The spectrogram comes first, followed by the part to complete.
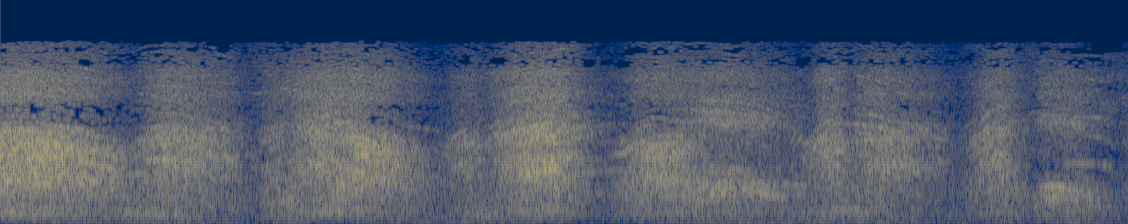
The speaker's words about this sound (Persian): برای اینکه انشالله زودتر این قرآن به چاپ برسه و در دسترس عموم قرار بگیره، یکی از اون صلوات بلندتون خط بفرمایید.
